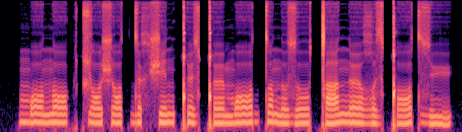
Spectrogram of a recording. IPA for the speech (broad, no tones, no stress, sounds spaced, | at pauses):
m ɔː n ɔː k t͡ɕ ɔː ʃ ɔː t d œ x ʃ e n ǃ ø z ǃ œː m ɔː d t ɔ n o z oː ǀ a n œː ʁʷ e z ǃ ɔː t z y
